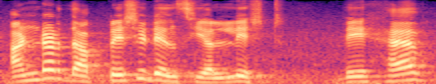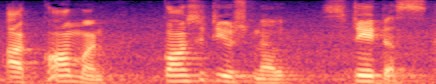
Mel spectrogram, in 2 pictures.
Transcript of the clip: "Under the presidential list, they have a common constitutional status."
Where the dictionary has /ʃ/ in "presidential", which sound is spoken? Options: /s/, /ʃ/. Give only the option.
/s/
